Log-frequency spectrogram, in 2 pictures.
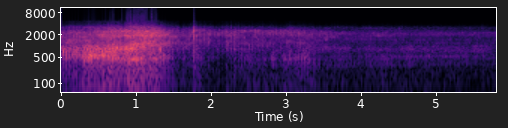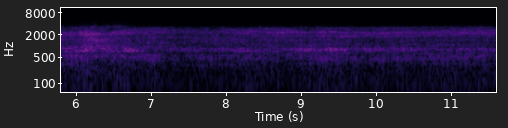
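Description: Yamaha Raptor ATV engine revving loudly close by for about a second and a half as the quad pulls away, then running more quietly and steadily in the distance as it rides off across the field.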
